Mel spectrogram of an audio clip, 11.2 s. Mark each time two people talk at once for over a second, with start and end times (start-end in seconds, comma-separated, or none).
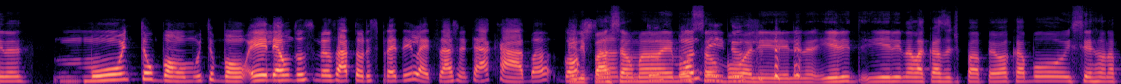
5.7-7.5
